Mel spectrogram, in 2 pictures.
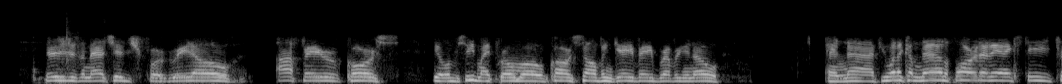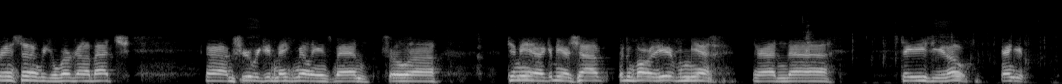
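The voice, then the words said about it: Shawn Michaels impression. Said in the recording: “How good an impression. ... a good impression. ... as Shawn Michaels”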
